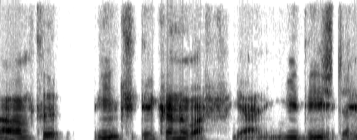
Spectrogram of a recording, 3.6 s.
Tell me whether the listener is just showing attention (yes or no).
yes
